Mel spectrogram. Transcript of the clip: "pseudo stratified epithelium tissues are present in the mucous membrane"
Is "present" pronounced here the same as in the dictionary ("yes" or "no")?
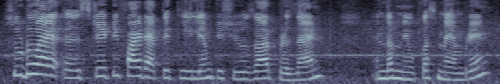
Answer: yes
